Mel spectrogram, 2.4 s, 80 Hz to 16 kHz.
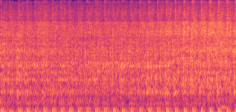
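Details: Bajaj BS6 single-cylinder motorcycle, low mileage, after repair of an internal engine noise from a crankshaft bearing (rod and bore reused): even, steady low thump about eleven beats a second, no knock or rattle; healthy idle.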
